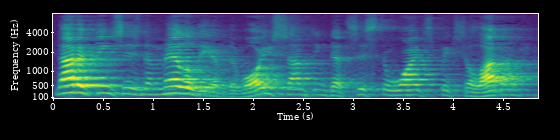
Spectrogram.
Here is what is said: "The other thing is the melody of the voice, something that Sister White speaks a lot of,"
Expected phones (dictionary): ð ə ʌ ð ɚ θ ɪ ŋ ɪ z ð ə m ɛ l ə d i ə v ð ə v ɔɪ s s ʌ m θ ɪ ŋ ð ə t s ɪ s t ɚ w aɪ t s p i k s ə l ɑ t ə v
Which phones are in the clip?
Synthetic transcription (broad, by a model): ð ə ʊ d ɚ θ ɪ ŋ ɪ z ð ə m ɛ l ə d i ə v ð ə v ɔɪ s s ʌ m θ ɪ ŋ ð ə t s ɪ s t ɚ w aɪ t s p i k s ə l ɑ t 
